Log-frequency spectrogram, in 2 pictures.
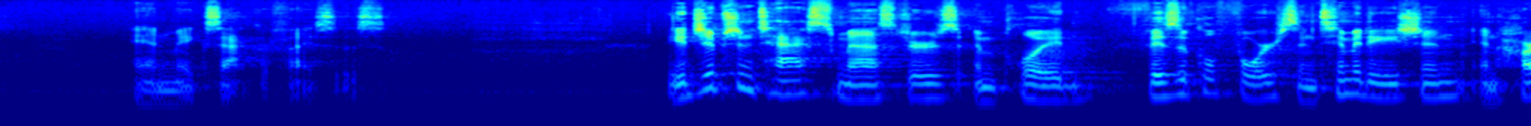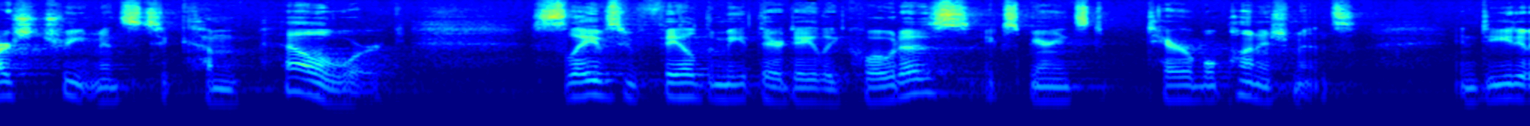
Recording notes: at Ringgold Seventh-day Adventist Church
